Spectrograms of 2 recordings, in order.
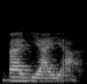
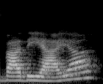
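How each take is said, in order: First: No extra vowel is heard in the middle. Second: An extra e vowel is heard in the middle. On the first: This is the speaker's own pronunciation. "That's how I say it" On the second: Someone else said it this way. "So there was a E at the in the middle of it"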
